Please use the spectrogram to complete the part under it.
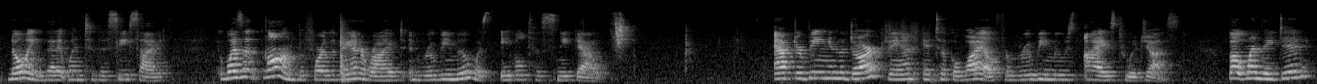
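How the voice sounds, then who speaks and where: A woman reading a children's storybook aloud as a library story time host, with expressive, deliberate phrasing for young listeners. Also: on the high side, a little hiss or hum. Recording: roomy echo, distant microphone.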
